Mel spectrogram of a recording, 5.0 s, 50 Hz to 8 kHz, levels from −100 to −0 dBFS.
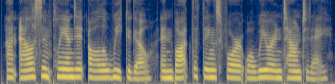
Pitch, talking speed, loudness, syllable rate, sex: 210 Hz, 250 wpm, -17 LUFS, 5.9 syllables/s, female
